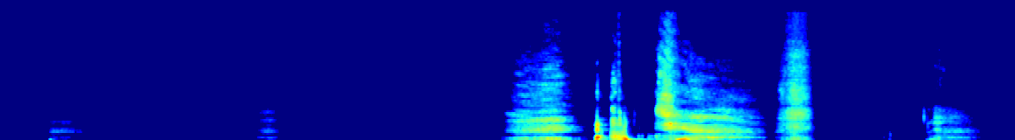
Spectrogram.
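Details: Person who woke in the morning with a hard-to-clear tickle in the nose, trying not to wake anyone: quiet sniffs, then about four stifled, muffled sneezes in quick succession.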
